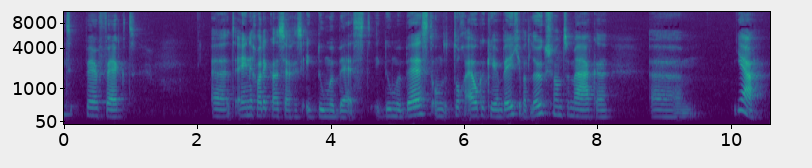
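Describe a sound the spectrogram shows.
A young woman talks calmly close to the microphone.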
